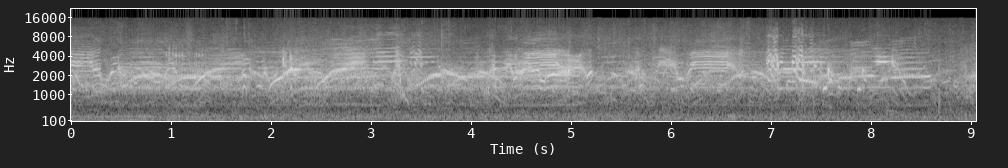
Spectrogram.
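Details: Rare Tricolored Blackbirds at an on-farm nesting colony in California's Central Valley, May 2012. A long, unbroken babble of wheezy, twanging, arched calls and coarse squawks from many birds, fading slightly at the end.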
